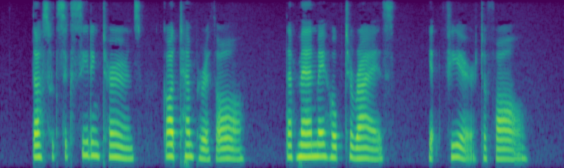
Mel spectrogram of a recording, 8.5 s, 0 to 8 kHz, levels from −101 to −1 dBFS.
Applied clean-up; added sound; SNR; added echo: none; none; none; none.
